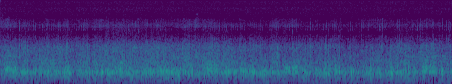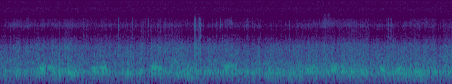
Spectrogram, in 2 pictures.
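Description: Wind rushes steadily past outdoors.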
